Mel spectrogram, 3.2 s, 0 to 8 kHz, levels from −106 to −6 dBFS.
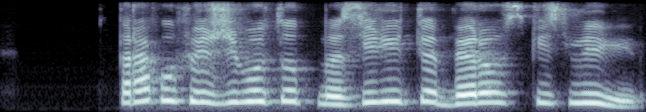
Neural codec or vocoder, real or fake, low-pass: autoencoder, 22.05 kHz, a latent of 192 numbers a frame, VITS, trained on one speaker; fake; 7.2 kHz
